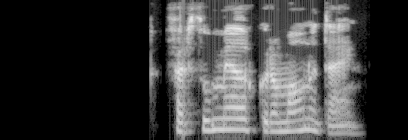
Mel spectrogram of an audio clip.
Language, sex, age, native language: Icelandic, female, 40-49, Icelandic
